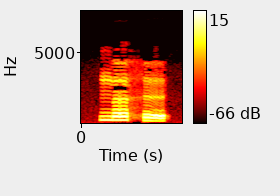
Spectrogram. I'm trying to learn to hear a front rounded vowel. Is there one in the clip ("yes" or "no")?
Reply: yes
